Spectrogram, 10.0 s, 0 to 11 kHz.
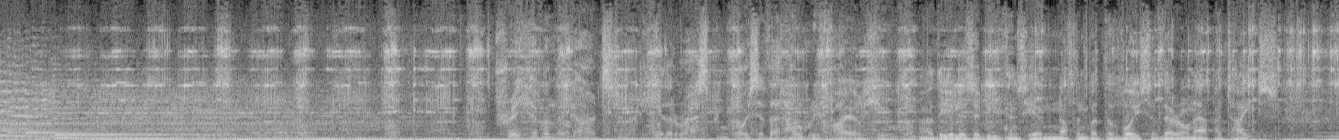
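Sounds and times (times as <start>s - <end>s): music bridge: 0.0s - 4.4s
file rasping on metal chain: 0.0s - 10.0s.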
